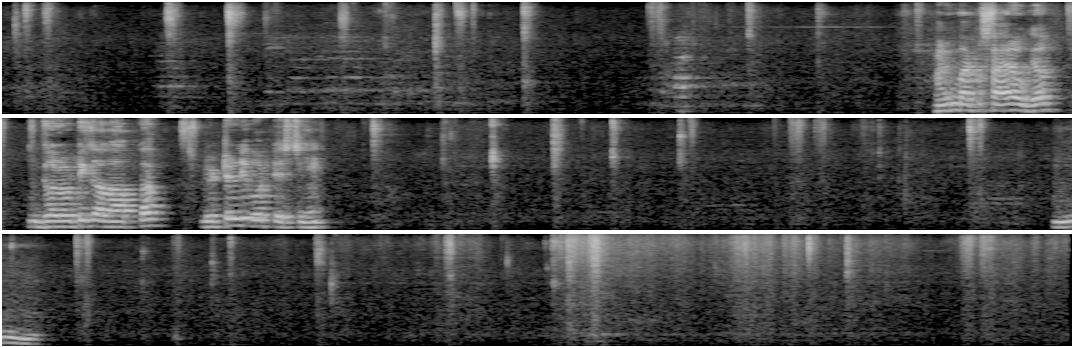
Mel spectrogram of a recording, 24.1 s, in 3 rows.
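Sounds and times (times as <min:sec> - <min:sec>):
chewing and mouth sounds: 0:09.4 - 0:09.6, 0:10.7 - 0:20.4
person humming: 0:15.9 - 0:16.4
crunchy rustling: 0:16.6 - 0:24.0.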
